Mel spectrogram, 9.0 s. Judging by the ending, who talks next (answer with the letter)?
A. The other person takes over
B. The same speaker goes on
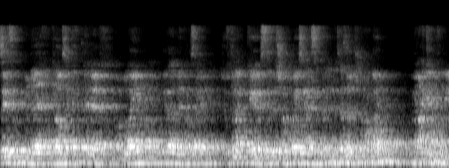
B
